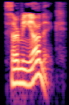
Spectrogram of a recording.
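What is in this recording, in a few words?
"thermionic", British English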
